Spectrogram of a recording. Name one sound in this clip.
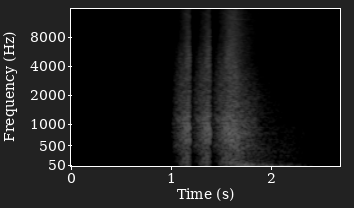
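A whoosh sweeps in and fades.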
